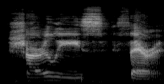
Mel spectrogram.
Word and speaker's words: Charlize Theron: did find it here she is how to pronounce charlize theron well that was it charlize sarah boom there it is i feel no more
